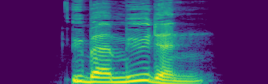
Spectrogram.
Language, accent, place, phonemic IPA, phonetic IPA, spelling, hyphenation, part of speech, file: German, Germany, Berlin, /ˌyːbɐˈmyːdən/, [ˌyːbɐˈmyːdn̩], übermüden, über‧mü‧den, verb, De-übermüden.ogg
- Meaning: to overtire, to overfatigue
